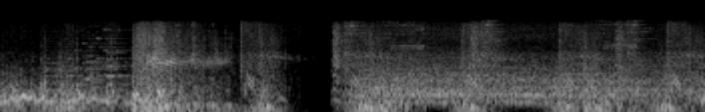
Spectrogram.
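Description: Game sound effects chime and clash.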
